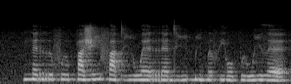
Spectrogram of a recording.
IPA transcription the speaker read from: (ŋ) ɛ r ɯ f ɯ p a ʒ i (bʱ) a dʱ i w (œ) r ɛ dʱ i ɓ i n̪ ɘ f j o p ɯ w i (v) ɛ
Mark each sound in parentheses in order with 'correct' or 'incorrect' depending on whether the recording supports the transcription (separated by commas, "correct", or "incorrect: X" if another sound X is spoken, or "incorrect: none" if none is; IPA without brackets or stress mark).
correct, incorrect: f, incorrect: ɛ, incorrect: ð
